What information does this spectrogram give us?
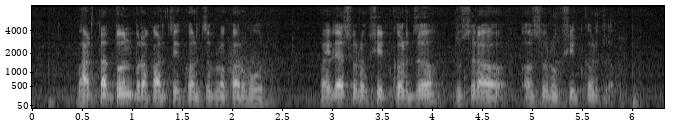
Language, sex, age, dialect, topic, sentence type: Marathi, male, 25-30, Southern Konkan, banking, statement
